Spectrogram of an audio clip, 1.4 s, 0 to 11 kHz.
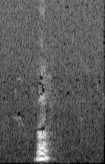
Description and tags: Dog barking, 15m distance
One bark of a dog in about 15m distance.
Recorded with two Rode M2.
barking, dog, dogs, woof, bark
